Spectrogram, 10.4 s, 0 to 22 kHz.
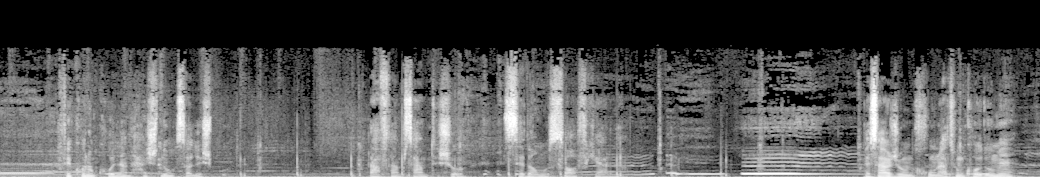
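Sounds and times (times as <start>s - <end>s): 
speech: 0.6s - 2.7s, 3.7s - 6.4s, 8.7s - 10.4s
child crying softly: 5.6s - 10.4s.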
